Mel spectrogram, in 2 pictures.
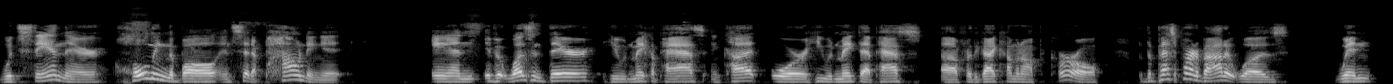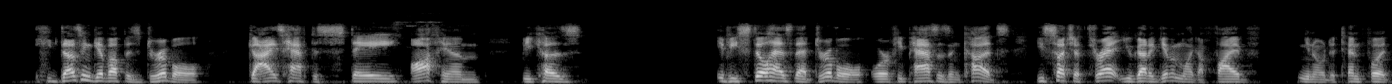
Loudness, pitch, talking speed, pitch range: -20 LUFS, 130 Hz, 185 wpm, 120-145 Hz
